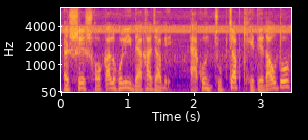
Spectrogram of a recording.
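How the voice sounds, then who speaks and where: A man's voice: fairly high pitch, big pitch swings, brisk, a bit bright, a little hiss or hum. Sly lazy village guy plotting under his breath, cartoon story, man voicing. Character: lazy, scheming young village husband. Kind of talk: cartoon voice acting.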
